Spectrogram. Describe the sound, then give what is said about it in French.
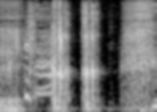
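A person imitates a pig's oink with a few rough, nasal grunting bursts in quick succession, ending in a longer breathy snort, moderately loud with no other talk. “En réponse, j'ai fait un son de cochon.”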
